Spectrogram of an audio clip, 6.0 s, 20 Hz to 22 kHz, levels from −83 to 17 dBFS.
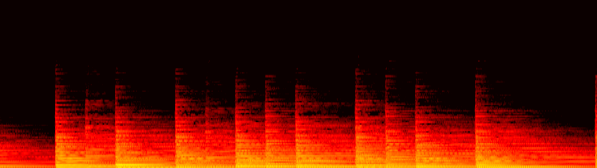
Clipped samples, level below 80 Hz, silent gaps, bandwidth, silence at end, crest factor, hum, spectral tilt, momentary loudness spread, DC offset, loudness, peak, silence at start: under 0.1%; -54 dBFS; none; 9.4 kHz; 0 s; 16 dB; none; -6 dB/octave; 8 LU; 0.4%; -18 LUFS; -2 dBFS; 0 s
